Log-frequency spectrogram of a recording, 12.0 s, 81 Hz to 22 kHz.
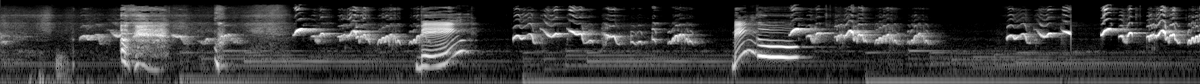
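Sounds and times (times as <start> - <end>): cockatiel chirping and warbling: 0.8 - 12.0.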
